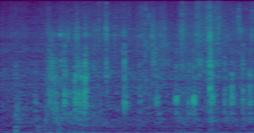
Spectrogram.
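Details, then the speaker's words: Loose debris rattling inside a thrift-rescued NES with a rusty power supply/RF modulator section (possibly sat in water), tipped near the microphone: irregular light clicks and ticks as loose bits skitter around in the case. "a lot of stuff it sounds like debris rattling around in there I'm scared to open this thing up man this thing is gonna be so gross"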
